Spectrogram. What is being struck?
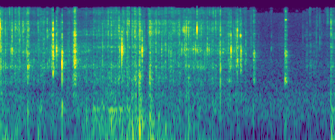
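Bar of soap scraped by a metal blade.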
